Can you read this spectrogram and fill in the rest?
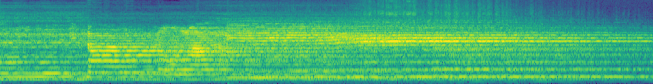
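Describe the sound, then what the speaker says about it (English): A sustained sung vocal note drenched in heavy reverb, washing into a lingering echoing tail that slowly fades. "on this final hook in the vocal, I just increase the wetness of a reverb."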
